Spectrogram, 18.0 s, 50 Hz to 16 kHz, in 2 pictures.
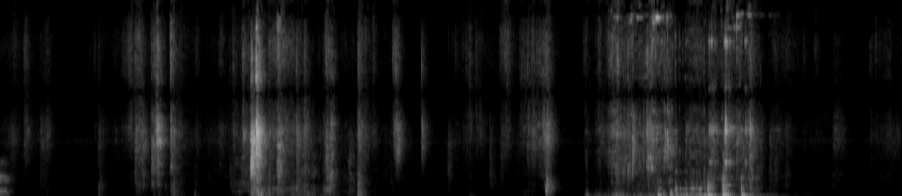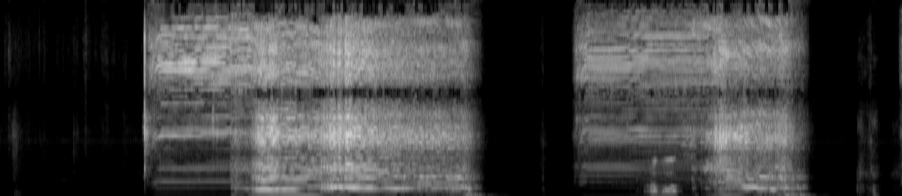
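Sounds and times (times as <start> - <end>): knocks handling wood: 5.9 - 8.0
rotary tool motor whining: 10.5 - 13.9, 14.8 - 17.2.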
